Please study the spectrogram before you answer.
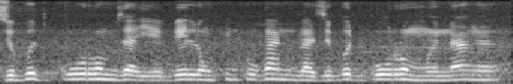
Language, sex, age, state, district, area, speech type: Bodo, male, 18-30, Assam, Chirang, rural, spontaneous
